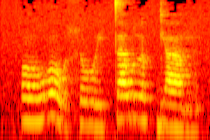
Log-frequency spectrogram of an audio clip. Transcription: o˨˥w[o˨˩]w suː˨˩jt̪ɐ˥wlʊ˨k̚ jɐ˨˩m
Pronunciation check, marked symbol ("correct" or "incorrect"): correct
